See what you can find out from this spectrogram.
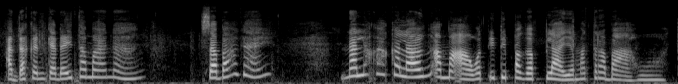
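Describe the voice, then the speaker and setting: High-pitched Filipino schoolgirl played by a woman. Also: lively intonation, moderate pace, pushed and bright. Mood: warm, encouraging. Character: cheerful dutiful teenage schoolgirl daughter, Hana. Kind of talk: Ilocano radio drama acting.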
